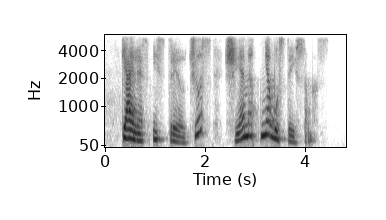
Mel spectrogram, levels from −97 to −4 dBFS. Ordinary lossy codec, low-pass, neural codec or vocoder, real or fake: Opus, 16 kbps; 5.4 kHz; codec, 24 kHz, 0.9 kbps, WavTokenizer, medium speech release version 1; fake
